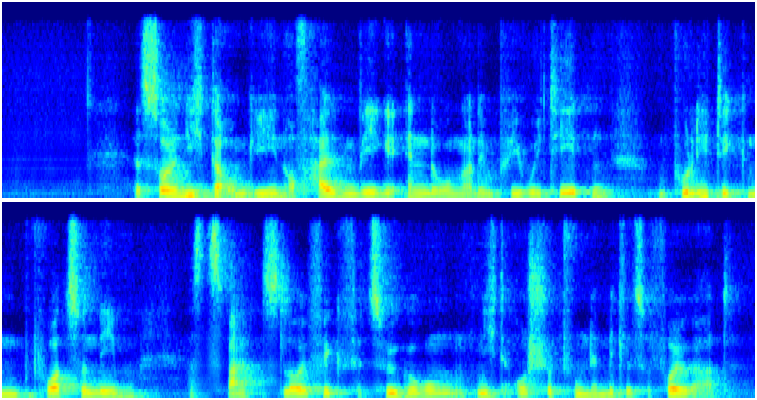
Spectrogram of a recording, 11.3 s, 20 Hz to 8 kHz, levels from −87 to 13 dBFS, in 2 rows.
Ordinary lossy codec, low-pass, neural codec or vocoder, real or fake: none; 7.2 kHz; codec, 24 kHz, 0.9 kbps, DualCodec; fake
